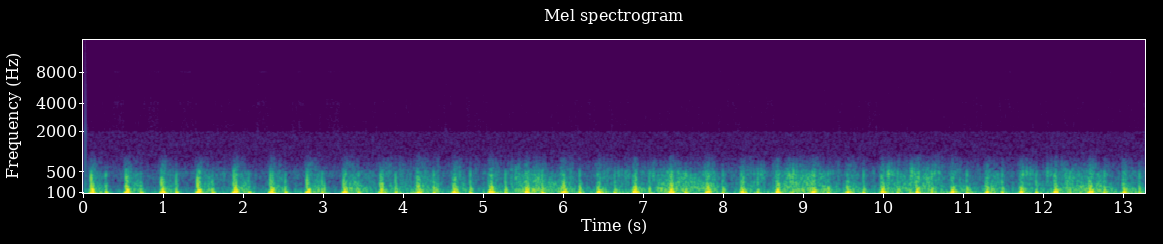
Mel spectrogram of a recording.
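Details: Rapid, regular low heart thumps at 290 BPM crowding closely together with little pause between beats; real heart sound recording showing tachycardia, a very fast heartbeat.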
